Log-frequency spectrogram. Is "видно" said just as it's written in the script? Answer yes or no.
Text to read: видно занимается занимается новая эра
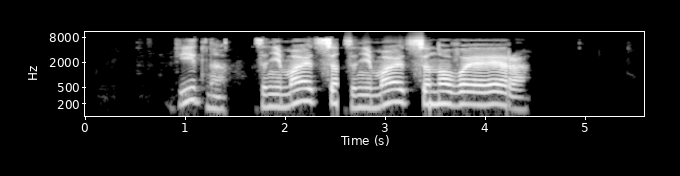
yes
